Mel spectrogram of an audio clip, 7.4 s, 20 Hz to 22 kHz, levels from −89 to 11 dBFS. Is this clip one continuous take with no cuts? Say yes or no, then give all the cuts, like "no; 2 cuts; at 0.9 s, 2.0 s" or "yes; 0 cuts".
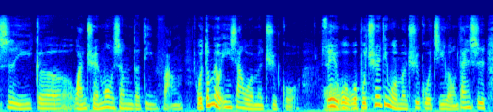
yes; 0 cuts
